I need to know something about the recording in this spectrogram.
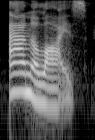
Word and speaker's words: analyze: Anna and then you have the common suffix lies. Lies like realize or recognize. Analyze.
